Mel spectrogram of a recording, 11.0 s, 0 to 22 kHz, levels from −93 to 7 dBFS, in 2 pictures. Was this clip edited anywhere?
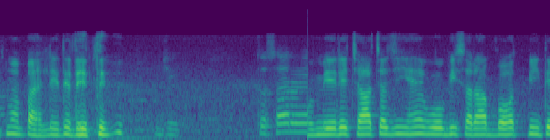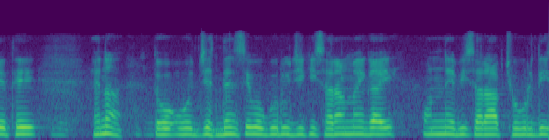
yes; 1 cut; at 3.1 s

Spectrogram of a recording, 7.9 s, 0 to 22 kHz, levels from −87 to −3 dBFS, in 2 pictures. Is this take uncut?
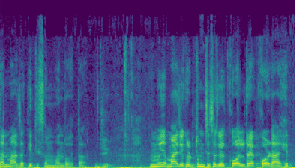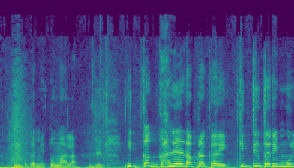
no; 1 cut; at 4.2 s

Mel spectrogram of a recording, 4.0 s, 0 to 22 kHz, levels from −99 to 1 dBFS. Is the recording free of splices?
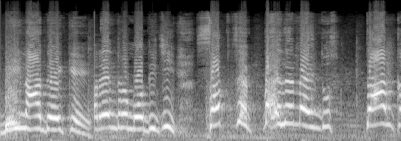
no; 1 cut; at 0.9 s

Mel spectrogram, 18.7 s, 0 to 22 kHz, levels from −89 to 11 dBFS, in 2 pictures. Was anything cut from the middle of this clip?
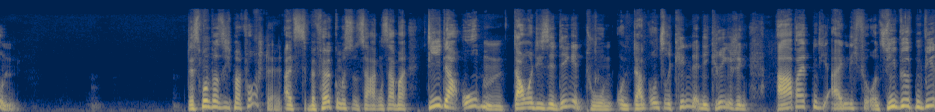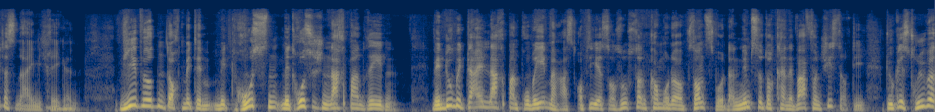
yes; 1 cut; at 2.8 s

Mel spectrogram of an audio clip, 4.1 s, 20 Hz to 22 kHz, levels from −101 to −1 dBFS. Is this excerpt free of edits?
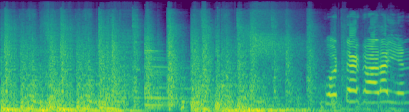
no; 1 cut; at 2.8 s

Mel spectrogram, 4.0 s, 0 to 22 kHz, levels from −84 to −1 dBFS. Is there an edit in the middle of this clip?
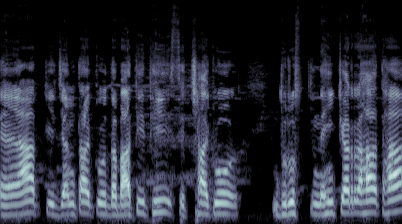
no; 0 cuts

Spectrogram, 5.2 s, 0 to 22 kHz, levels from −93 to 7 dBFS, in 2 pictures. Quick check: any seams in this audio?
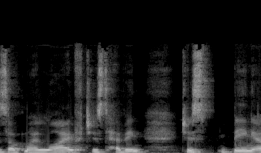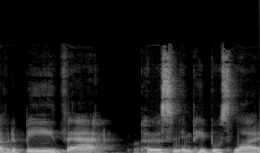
yes; 2 cuts; at 2.2 s, 4.0 s

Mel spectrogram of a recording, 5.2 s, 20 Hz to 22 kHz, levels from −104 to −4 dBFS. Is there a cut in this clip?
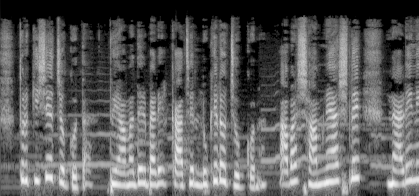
yes; 1 cut; at 1.1 s

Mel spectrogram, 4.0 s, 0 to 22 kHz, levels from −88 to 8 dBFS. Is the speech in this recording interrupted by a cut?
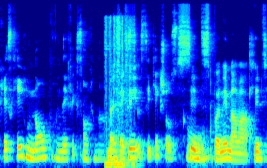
yes; 1 cut; at 1.8 s

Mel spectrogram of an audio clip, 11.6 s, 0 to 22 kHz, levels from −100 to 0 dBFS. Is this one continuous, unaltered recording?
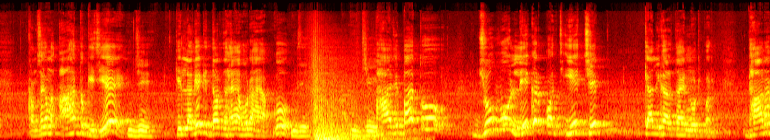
no; 1 cut; at 4.8 s

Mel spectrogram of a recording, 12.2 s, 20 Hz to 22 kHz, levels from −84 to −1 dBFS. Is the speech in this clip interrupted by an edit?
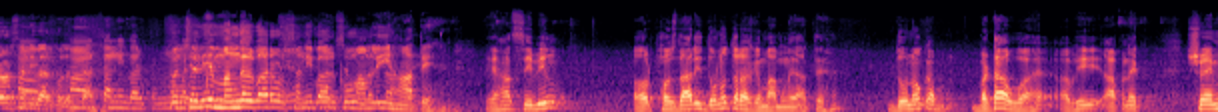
yes; 1 cut; at 3.3 s

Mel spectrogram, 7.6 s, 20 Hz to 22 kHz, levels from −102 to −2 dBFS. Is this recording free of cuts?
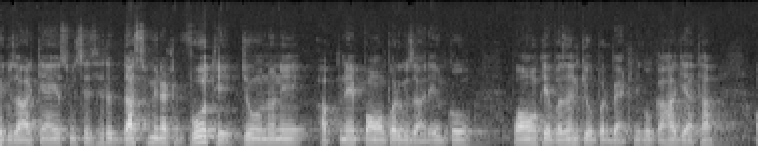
no; 1 cut; at 2.3 s

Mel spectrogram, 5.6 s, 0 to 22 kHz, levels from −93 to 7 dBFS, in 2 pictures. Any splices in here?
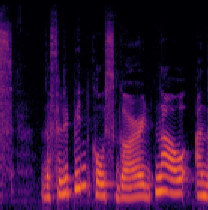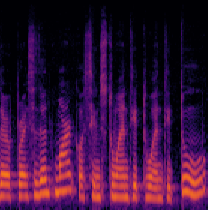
yes; 1 cut; at 2.0 s

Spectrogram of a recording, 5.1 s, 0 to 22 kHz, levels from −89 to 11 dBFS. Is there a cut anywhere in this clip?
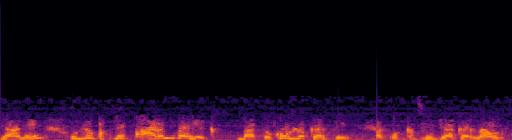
yes; 1 cut; at 3.8 s

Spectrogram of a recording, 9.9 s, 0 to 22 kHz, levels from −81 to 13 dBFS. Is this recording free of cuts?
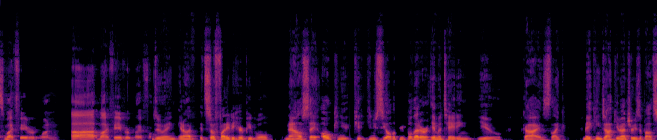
no; 3 cuts; at 1.1 s, 2.3 s, 4.2 s

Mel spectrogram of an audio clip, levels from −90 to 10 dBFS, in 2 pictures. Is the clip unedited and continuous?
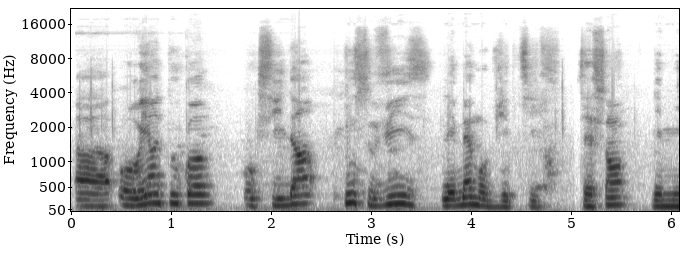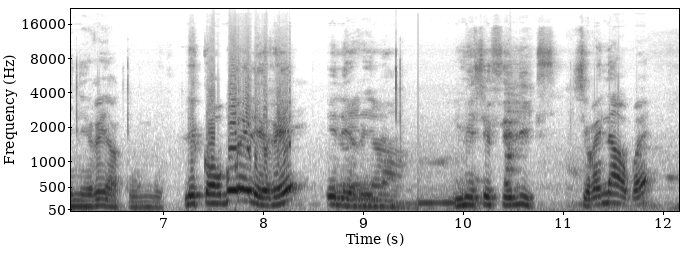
no; 1 cut; at 7.1 s

